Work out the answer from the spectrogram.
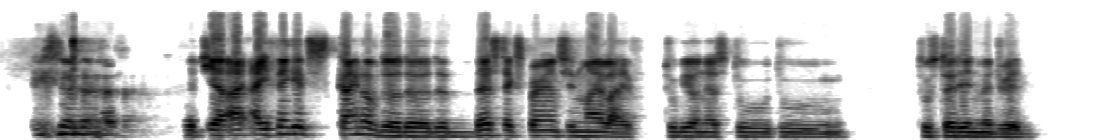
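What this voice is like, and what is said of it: French accent in English. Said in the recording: “I will still have my French accent, which sometimes sometimes bad. ... The French accent is cool.”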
